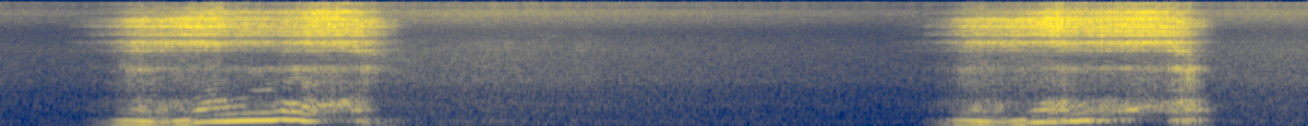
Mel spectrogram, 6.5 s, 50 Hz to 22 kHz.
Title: Sleeping Korean Girl Snoring (PNGK) Part 3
